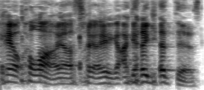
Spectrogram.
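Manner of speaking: gleefully pausing him for a selfie. Retold or imitated. Retold selfie with failing student.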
